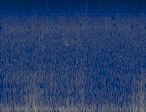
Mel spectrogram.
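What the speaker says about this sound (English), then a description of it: "The rain's matching my mood right about now" Steady rain in a farming video game, a dense, even hiss with low rumble and gusty wind-like noise running throughout without any break, no voices present.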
